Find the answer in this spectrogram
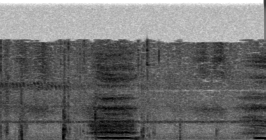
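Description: A short, wheezy gasp in a comic cartoon-style voice, about a second in, falling in pitch. A few faint clicks come just before it.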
